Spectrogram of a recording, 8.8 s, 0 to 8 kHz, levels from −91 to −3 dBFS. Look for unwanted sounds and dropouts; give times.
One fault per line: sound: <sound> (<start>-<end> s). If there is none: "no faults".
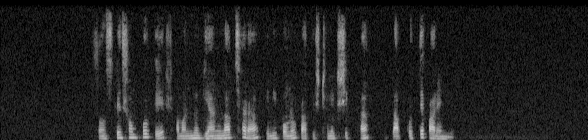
no faults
